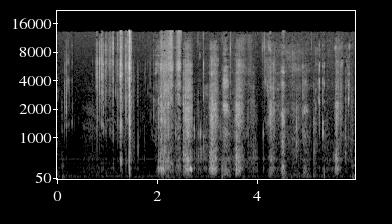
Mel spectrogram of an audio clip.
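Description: Crunchy chewing of Happy Turn rice crackers, a Japanese senbei snack: a few sharp bites followed by many rapid, brittle crunches in an irregular rhythm, fairly quiet, with no talking.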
